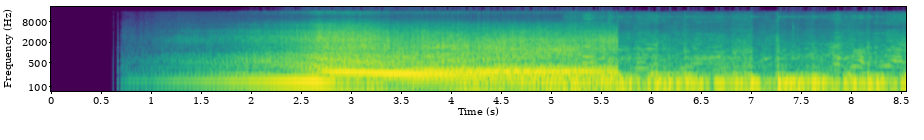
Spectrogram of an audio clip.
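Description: A racing-car engine sound fades in from silence, loud and steady, its pitch sliding slowly down as if passing by. It cuts off abruptly a little before six seconds in, giving way to a rougher, steady low hum.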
